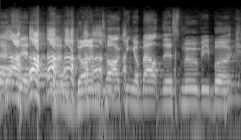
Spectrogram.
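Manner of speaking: high, loud laughing give-up. Real, not acted. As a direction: laugh it off as you quit. Giving up on the topic, laughing.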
